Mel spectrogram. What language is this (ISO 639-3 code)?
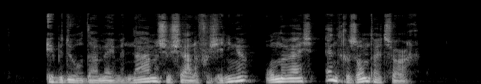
nld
